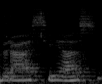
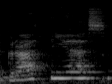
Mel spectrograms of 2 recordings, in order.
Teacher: C followed by an E and I, I'm saying in English, it's a S or th, depending on Spanish or Latin American Spanish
